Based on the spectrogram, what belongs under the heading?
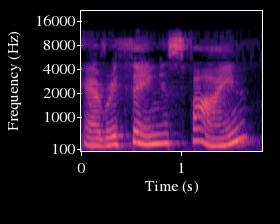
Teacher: O TH aqui não tem vocalização. Só arzinho.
